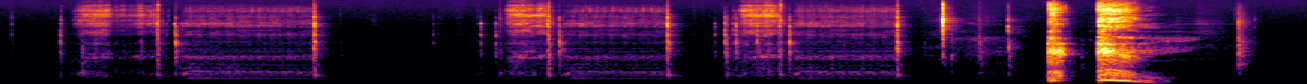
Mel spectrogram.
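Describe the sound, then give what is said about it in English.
A telephone rings on a phone line, three long buzzy ring bursts separated by short pauses, followed by a brief louder throat-clearing-like noise near the end. “Still ringing.”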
